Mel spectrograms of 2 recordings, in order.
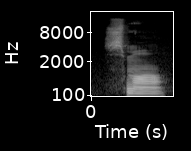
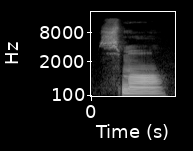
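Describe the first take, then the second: No difference in how they are said.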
